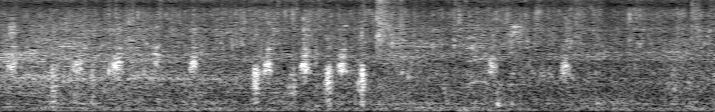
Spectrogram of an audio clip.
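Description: Poultry call in short bursts.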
